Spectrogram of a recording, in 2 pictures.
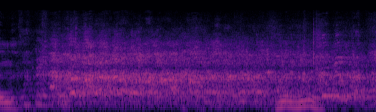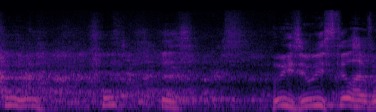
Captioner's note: audience laughing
